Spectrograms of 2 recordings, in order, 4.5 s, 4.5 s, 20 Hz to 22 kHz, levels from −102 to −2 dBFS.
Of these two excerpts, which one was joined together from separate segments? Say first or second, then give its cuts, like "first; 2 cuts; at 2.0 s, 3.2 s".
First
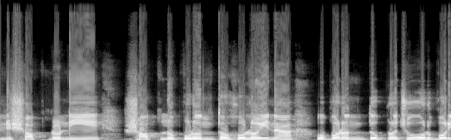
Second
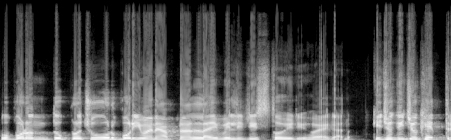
second; 1 cut; at 3.6 s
